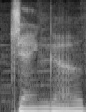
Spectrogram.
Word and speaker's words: Django: such seminal figures as Django the D is silent Reinhardt and Charlie Christian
